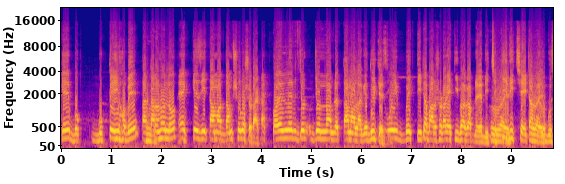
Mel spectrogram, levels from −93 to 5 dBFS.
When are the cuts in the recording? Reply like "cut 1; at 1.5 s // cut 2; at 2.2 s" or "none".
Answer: cut 1; at 2.4 s // cut 2; at 4.2 s // cut 3; at 6.5 s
